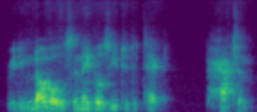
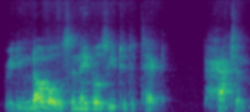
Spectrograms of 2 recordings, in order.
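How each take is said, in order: First: The word patterns carries the main stress. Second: The word patterns carries the main stress.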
